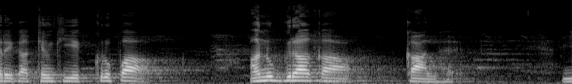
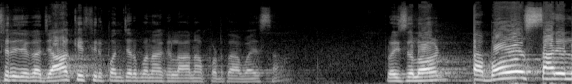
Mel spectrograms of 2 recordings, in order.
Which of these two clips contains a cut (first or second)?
second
